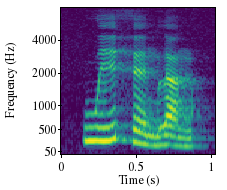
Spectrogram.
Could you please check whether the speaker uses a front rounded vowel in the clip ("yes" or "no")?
no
